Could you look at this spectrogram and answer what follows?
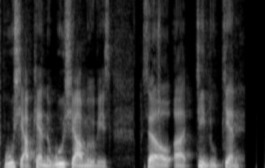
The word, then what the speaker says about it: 纪录片: Well, I'll just teach us how to say documentary. – Okay. – Real easy. So, 纪录片. – How do you say that? – 纪录片. – 纪录片. – No. So, J-I-G. – 纪录. – 录片. – 片. – It's they're all the fun. Yep, exactly. So, 片 is the word that you put at the end of any sort of genre.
